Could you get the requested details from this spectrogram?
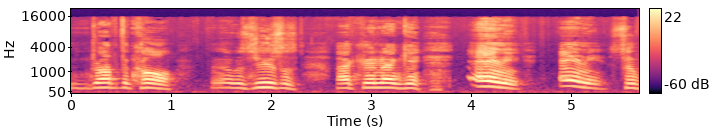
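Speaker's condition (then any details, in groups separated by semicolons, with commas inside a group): Traumatic brain injury; speech affected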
